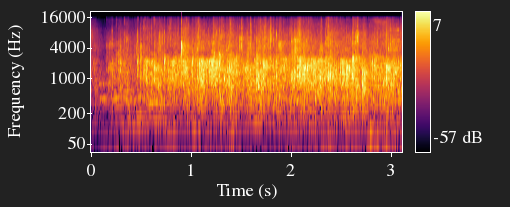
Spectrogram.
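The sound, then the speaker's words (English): A steady wash of audience applause before a presentation, many hands clapping at once in a dense, crackling texture that stays loud and even for a few seconds with no voices rising above it. “I will take applause before a presentation.”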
